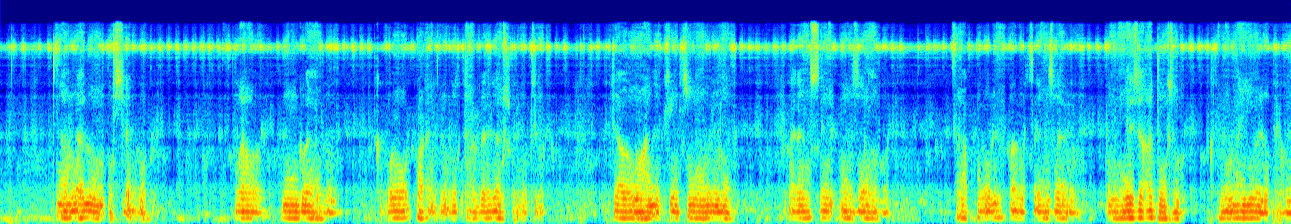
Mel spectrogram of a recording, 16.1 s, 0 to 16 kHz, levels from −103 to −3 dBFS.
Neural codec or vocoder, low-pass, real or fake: codec, 24 kHz, 1.5 kbps, HILCodec; 10.8 kHz; fake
